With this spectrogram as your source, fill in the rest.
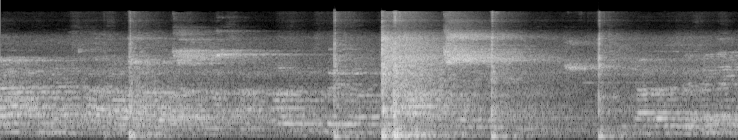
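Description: A volleyball thumps as players hit it.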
